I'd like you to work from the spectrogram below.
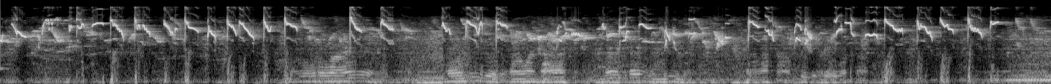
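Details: Kept mountain white-eye singing actively: rapid, dense run of high, thin whistled and chirping notes, many short sweeping phrases packed together with brief pauses, over faint low music and voices in the background.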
